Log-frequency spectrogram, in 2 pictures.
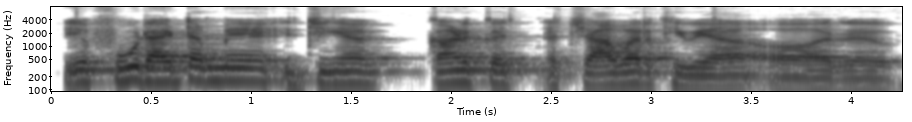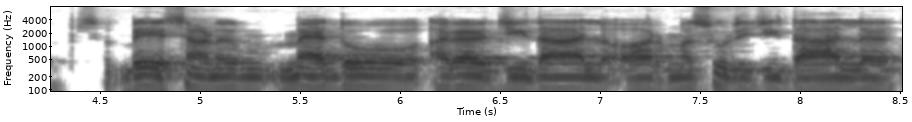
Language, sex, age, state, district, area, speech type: Sindhi, male, 45-60, Uttar Pradesh, Lucknow, urban, spontaneous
